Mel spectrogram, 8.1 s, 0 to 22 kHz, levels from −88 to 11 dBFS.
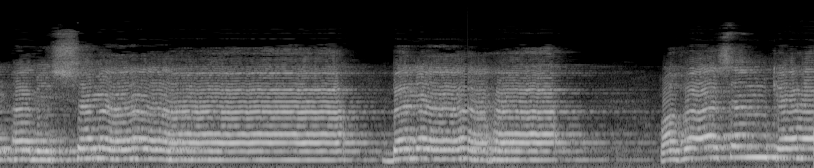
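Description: At 4.66 to 4.70 s there is a brief smear, a short stretch where the sound seems to hang on itself with a wobble before the real signal returns. This is short concealed packet loss: about 20 ms of audio never arrived in time, so the receiver synthesised roughly 21 ms to cover the gap, extending what it had just played and then crossfading back into the incoming audio, which leaves that blurred seam.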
